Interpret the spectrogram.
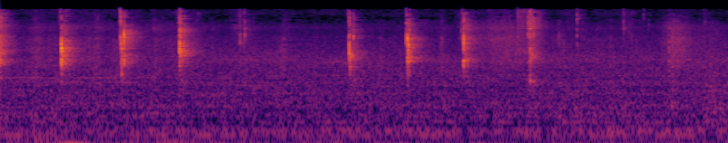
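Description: Close-up eating sounds: a person chewing a mouthful of food, with wet mouth clicks and smacks coming roughly every half second to second, over a steady low hum.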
